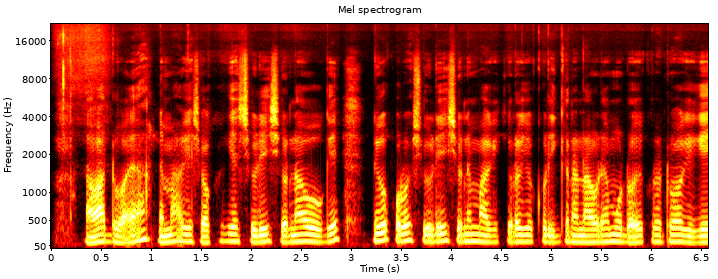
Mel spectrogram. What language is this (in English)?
Kikuyu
